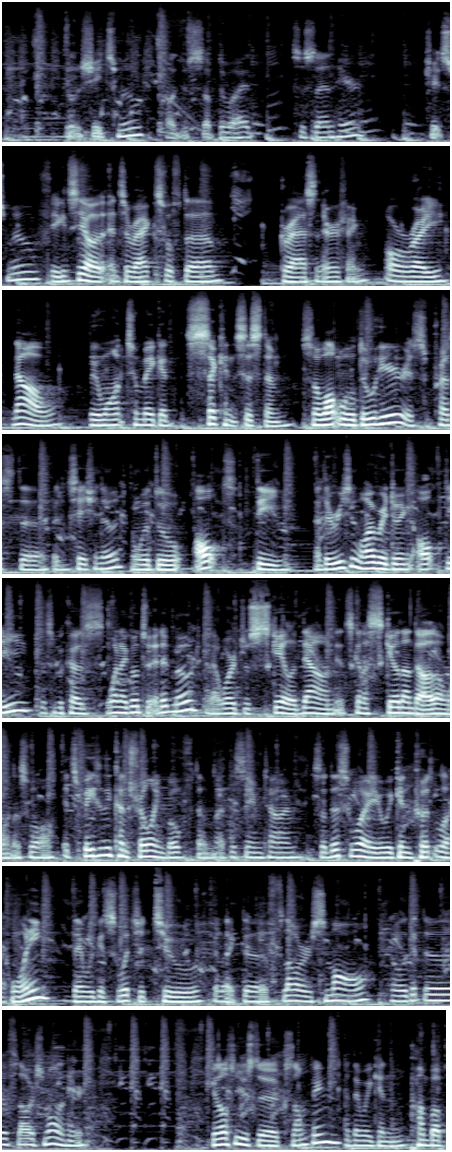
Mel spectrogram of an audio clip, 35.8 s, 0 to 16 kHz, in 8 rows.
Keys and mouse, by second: 0.2-4.1 drag, 4.4 click, 4.4 middle click, 4.9 g, 4.9 z, 8.3 click, 13.4 click, 15.9 alt+d, 19.0 Tab, 19.9 a, 20.2 s, 23.6 Tab, 25.4-26.9 drag, 28.0-29.6 drag, 29.9 middle click, 32.6 click, 34.1 click, 34.7-35.8 drag, 35.7 0.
